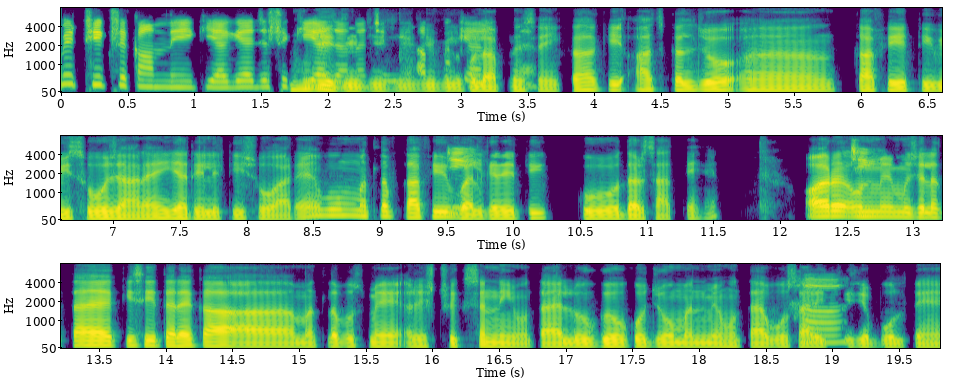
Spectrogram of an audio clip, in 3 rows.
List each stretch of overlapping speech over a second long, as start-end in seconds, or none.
1.7-3.5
